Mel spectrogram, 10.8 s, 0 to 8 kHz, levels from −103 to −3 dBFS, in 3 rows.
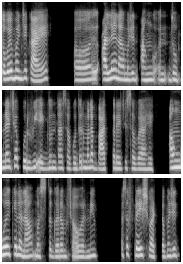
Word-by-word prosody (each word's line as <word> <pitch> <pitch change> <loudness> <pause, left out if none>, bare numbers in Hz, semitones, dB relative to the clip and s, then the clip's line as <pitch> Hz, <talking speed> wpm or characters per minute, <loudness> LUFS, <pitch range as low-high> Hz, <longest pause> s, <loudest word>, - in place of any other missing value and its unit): सवय 260 +2 +5
म्हणजे 285 0 +3
काय 195 -4 +5
आहे. 265 +5 -1 0.5
अ, 225 - -4 0.5
आले 255 +5 +5
ना 245 -3 +3
म्हणजे 230 +1 0
अंग 225 0 +1 0.4
झोपण्याच्या 240 +5 0
पूर्वी 235 -1 0
1-2 215 +2 -3
तास 220 -1 -5
अगोदर 205 +2 -5
मला 240 - +1
बाथ 185 0 +3
करायची 205 0 -4
सवय 195 -2 -4
आहे. 185 0 -3 0.3
अंघोळ 250 +5 +6
केलं 270 -5 +2
ना, 205 +1 +1
मस्त 215 0 -3
गरम 210 +1 -1
शॉवरनी 200 +3 -2 0.5
असं 270 +4 -4
फ्रेश 245 0 +4
वाटतं. 200 -1 -3
म्हणजे 225 +3 -1
225 Hz, 160 wpm, -23 LUFS, 205-245 Hz, 0.5 s, अंघोळ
